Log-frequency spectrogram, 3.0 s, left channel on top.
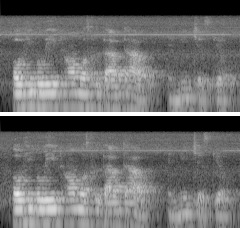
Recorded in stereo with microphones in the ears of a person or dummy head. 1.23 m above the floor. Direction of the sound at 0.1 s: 60° right (ahead or behind).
